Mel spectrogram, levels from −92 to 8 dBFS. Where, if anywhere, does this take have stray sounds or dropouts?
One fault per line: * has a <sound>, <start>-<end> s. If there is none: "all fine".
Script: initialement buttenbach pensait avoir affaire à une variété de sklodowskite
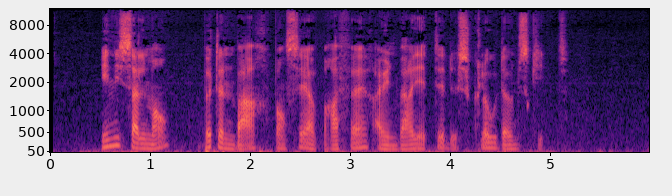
* has a dropout, 2.7-2.7 s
